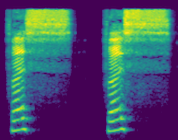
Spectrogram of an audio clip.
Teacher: Bezakan dengan huruf sa. Kalau sin hujung lidah kita menyentuh pada belakang gigi kecil bawah ataupun antara gigi atas dan bawah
